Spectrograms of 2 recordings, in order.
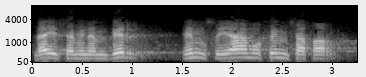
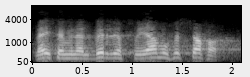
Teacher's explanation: هذه الميم بدل من اللام عندهم في قبيلتهم · Shown in: first take · ليس من البر الصيام في السفر، هكذا أصل الكلام.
